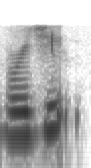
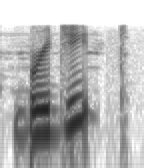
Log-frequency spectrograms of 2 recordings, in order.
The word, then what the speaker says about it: Bridget: My name is Bridget. – Virgie? – Bridget.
